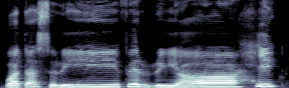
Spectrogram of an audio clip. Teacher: व तस्रीफिर, फा को रा के साथ मिला देंगे।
